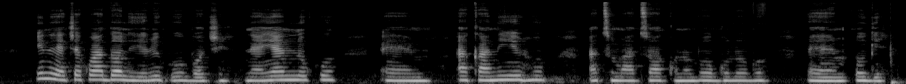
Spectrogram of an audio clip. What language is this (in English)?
Igbo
